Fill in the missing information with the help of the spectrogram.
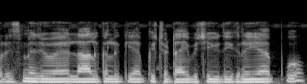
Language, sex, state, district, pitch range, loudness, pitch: Hindi, male, Uttar Pradesh, Shamli, 120-125 Hz, -13 LUFS, 125 Hz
